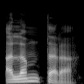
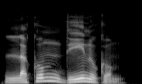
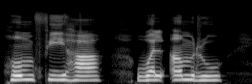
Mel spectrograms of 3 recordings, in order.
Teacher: यहां होठ मीम की अदायगी के लिए मजबूती से बंद होते हैं और अगले हर्फ के लिए फौरन खुल जाते हैं। कोई ताखीर नहीं, कोई गुनगुनाहट नहीं, कोई तवकुफ नहीं।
